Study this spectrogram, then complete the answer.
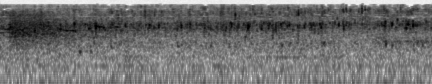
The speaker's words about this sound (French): Une fontaine, oui. Une fontaine. Alors que votre regard se rapproche de cette fontaine,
